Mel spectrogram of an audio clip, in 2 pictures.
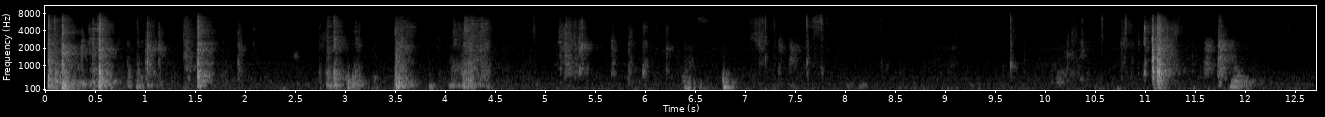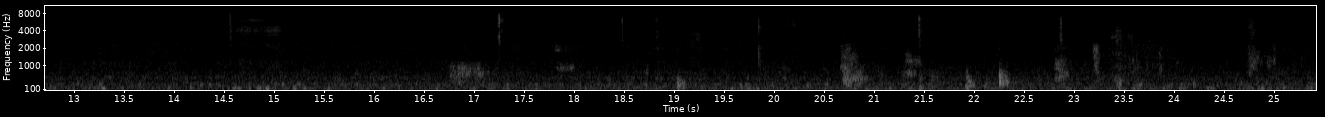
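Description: Blade cuts through strips of corrugated paper taped down to a surface. The cuts come as sharp, close ticks and scraping strokes in bursts for the first twelve seconds, then sparser, fainter clicks follow.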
